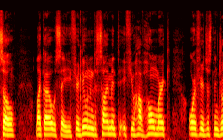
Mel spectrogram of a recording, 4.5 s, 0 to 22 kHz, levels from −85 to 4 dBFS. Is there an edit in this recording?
no; 0 cuts

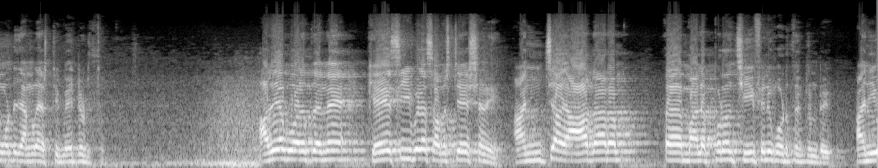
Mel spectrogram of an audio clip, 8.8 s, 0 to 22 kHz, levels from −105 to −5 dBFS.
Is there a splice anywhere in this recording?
no; 0 cuts

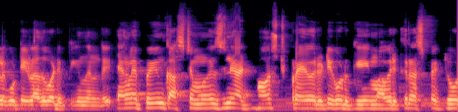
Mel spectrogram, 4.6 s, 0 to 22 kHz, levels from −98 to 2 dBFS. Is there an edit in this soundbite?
yes; 1 cut; at 1.1 s

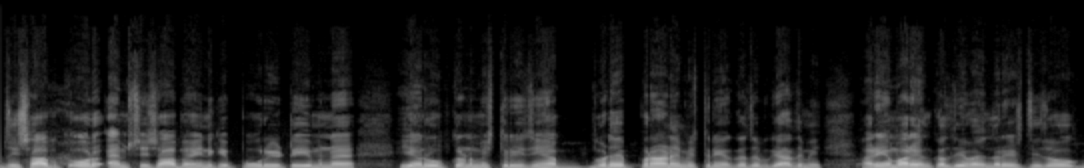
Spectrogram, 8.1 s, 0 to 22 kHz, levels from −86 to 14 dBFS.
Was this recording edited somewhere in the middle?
no; 0 cuts

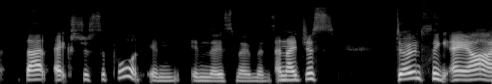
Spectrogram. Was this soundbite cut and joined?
yes; 1 cut; at 2.7 s

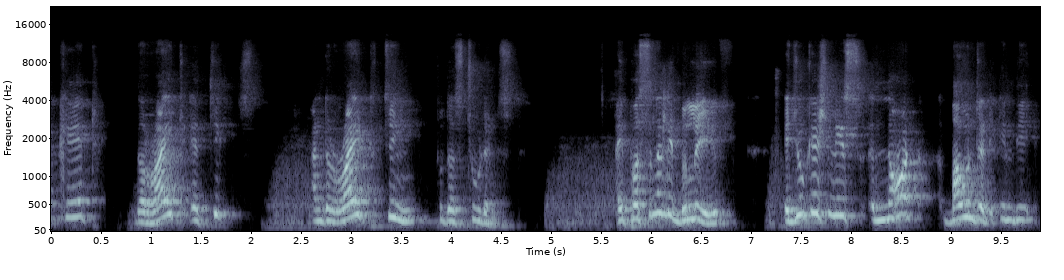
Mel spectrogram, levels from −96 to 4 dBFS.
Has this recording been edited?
no; 0 cuts

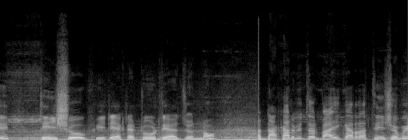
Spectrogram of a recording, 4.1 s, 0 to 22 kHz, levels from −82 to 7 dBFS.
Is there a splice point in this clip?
yes; 1 cut; at 2.6 s

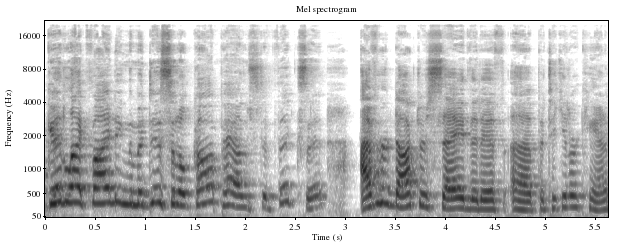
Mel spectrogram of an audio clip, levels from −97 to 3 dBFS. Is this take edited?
yes; 1 cut; at 2.9 s

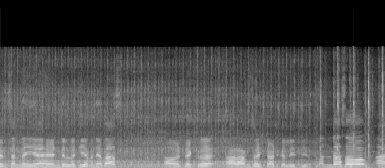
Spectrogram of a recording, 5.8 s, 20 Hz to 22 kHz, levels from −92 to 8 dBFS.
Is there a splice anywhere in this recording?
yes; 1 cut; at 4.8 s

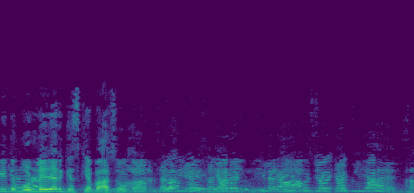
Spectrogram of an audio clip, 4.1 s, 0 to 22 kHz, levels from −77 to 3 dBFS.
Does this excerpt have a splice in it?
no; 0 cuts

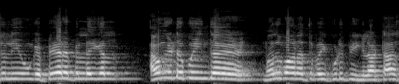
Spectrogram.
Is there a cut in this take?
no; 0 cuts

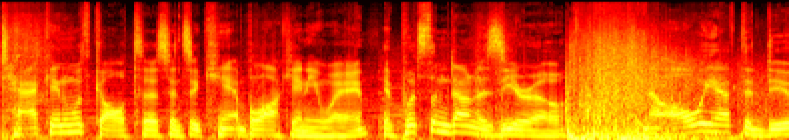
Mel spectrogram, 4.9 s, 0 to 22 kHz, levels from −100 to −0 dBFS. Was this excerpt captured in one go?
no; 1 cut; at 2.3 s

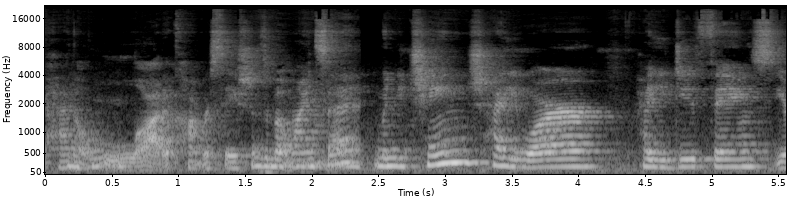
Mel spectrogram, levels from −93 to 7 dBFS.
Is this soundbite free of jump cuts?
no; 1 cut; at 2.4 s

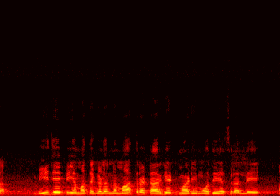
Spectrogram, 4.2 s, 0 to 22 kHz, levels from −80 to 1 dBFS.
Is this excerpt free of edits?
yes; 0 cuts

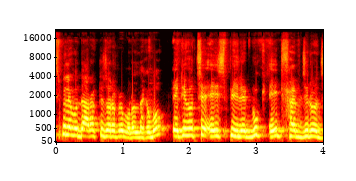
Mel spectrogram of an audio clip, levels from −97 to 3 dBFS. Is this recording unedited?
no; 1 cut; at 1.6 s

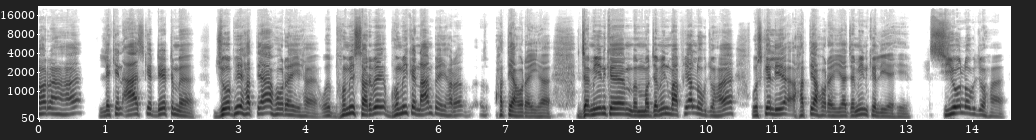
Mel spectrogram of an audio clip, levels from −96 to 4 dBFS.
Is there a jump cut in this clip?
yes; 1 cut; at 13.4 s

